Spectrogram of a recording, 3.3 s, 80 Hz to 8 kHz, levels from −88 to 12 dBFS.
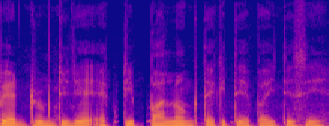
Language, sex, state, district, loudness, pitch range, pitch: Bengali, male, Assam, Hailakandi, -18 LUFS, 130-135 Hz, 130 Hz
